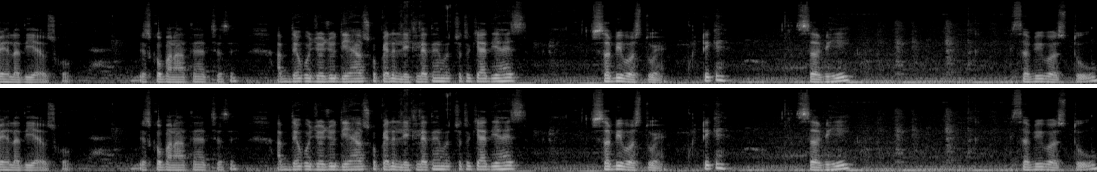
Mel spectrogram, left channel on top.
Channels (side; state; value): both; identical; correlation 1.00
